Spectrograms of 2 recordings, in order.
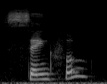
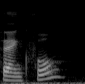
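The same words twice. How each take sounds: First: The word begins with an s sound. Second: The word begins with an unvoiced th sound. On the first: "turn it into either an S" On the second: "no voice produced on the th"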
